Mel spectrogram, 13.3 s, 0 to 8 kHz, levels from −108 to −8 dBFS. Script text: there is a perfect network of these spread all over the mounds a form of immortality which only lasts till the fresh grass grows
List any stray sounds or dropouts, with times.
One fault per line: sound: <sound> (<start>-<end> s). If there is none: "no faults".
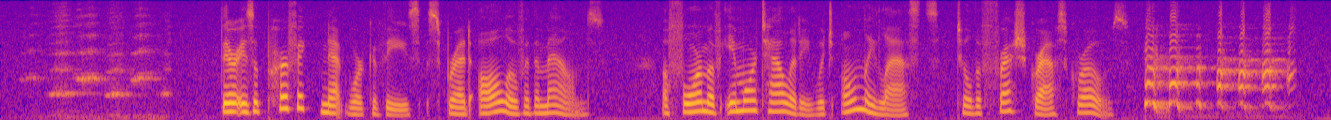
sound: squeak (0.2-1.7 s)
sound: laugh (11.4-13.0 s)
